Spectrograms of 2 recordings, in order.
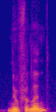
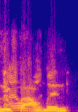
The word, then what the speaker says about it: Newfoundland: It's spelled New Foundland. It's like it's like together. Like you don't say to get her, you know what I mean? It's it's Newfoundland.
